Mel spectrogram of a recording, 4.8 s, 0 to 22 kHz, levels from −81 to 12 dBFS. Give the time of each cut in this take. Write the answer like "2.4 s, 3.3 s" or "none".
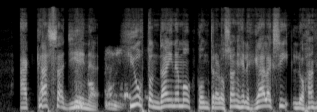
2.9 s

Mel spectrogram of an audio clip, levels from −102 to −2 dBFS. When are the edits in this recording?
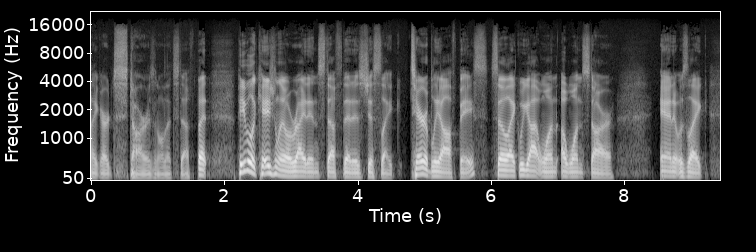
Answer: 4.7 s

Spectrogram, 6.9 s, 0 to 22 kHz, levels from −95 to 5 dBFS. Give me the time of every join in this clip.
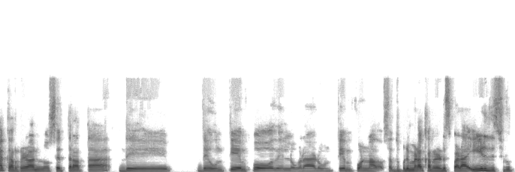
1.5 s

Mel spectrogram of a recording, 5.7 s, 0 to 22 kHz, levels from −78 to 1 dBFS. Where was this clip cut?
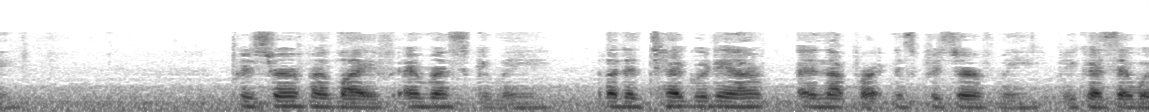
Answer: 3.0 s

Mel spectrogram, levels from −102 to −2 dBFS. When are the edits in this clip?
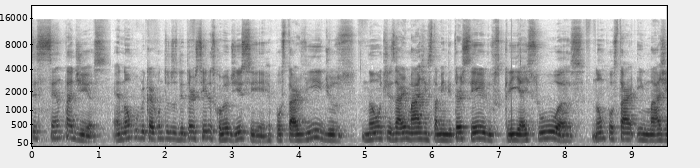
1.2 s

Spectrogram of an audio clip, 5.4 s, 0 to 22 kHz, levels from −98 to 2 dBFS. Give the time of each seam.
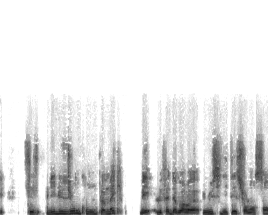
2.8 s

